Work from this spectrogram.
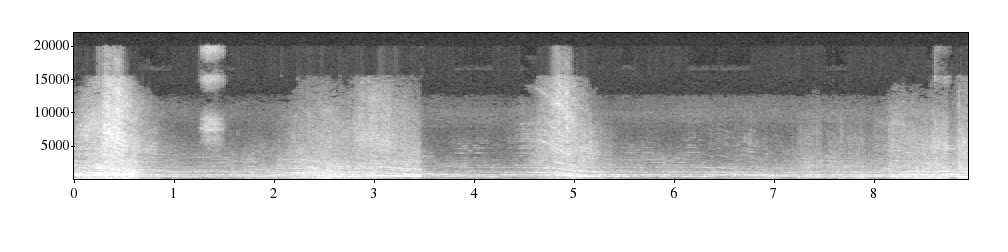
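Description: McLaren race car number 111 lapping in a racing video game at Abu Dhabi, its engine note rising and falling through gear changes, with a few sharp whooshing surges as it pulls through corners and straights.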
